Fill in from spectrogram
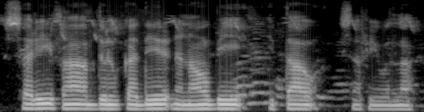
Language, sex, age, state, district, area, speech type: Manipuri, male, 18-30, Manipur, Tengnoupal, rural, spontaneous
